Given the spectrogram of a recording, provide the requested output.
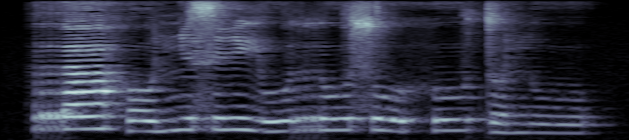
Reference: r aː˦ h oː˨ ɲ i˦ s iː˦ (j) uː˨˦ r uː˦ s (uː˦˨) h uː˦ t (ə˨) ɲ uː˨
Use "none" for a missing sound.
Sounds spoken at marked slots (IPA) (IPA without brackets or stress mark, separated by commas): j, uː˦˨, ʊ˨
